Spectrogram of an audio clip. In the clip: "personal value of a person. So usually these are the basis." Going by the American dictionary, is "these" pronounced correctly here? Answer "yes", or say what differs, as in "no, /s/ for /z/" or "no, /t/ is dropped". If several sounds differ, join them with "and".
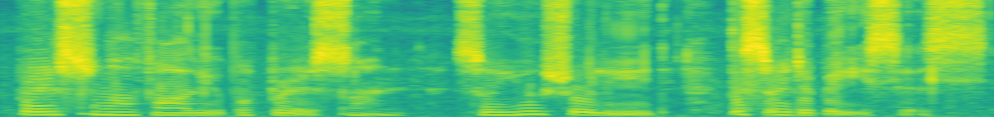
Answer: no, /s/ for /z/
